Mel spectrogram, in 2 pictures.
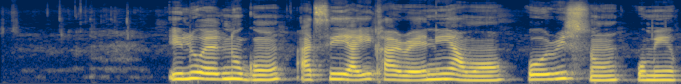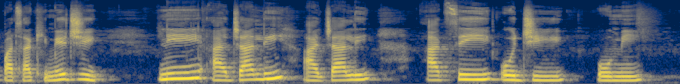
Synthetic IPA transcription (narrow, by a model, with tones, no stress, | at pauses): i˧lu˦ɛ˧nũ˦ɡũ˨˧a̰˧ti˧a˨ji˨˦kʰa˦˧ɾɛ˨˦nĩ˦a˦˨w̃ɔ̃˧ | o˦ɾi˦˨sũ˨˦o˧mĩ˧k͡pa˨ta˨kʰi˨me˦d͡ʒi˦˨ | nĩ˦a˨d͡ʒa˨˦li˦a˨d͡ʒa˨˦li˦ | a˨ti˧o˧d͡ʒi˧ | o˧˨mĩ˧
